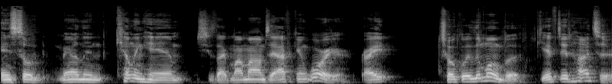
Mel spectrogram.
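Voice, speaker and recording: A man with an American accent talks at a moderate pace, medium pitch and ordinary pitch variation. He has a plain, everyday voice, and the recording is very clean with a silent background. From Virginia, US (Virginia Beach). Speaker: history professor. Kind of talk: interview.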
